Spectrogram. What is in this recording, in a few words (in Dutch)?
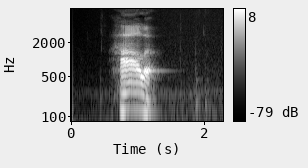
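haelen, Limburgse gesproken woordenboeken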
